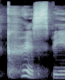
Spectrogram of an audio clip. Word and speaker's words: Chrispy: And my name is Crispy, and that's spelled C-H-R-I-S-P-Y, also known as Lando Cal Crispy, and also known as Crispy Vandross, and Devastating and Dastardly.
